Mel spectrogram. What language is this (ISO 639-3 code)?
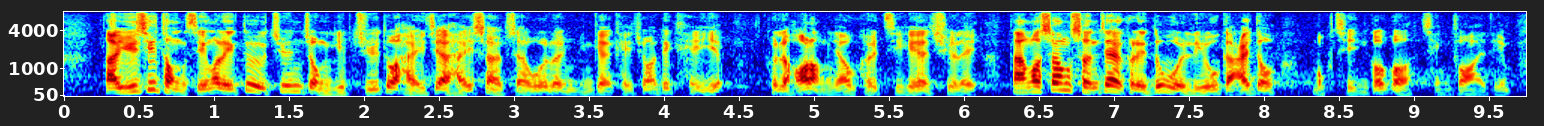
yue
